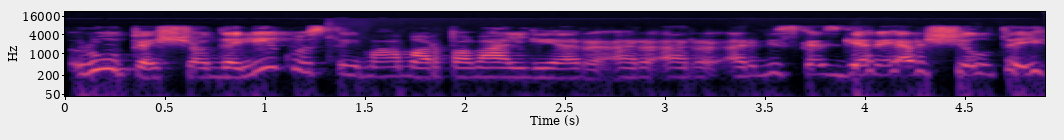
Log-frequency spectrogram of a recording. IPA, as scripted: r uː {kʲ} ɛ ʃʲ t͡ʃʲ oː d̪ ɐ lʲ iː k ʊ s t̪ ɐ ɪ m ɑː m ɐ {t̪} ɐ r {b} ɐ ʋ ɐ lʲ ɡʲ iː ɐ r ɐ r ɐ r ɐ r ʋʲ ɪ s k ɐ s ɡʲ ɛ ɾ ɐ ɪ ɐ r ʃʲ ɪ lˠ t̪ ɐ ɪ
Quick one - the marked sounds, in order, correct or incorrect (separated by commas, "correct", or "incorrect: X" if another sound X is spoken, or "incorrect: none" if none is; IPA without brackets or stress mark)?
incorrect: pʲ, incorrect: none, incorrect: p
